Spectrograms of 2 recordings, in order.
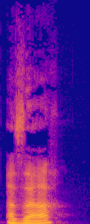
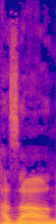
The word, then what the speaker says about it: Hazard: Azar. Eden Azar. Wird auch äh, in der Regel falsch ausgesprochen. – Was, was sagen die Leute? Hazard, ne? Hazard.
